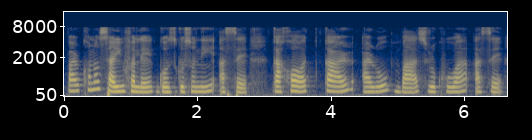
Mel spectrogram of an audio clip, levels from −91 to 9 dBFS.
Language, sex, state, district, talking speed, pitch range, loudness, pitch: Assamese, female, Assam, Kamrup Metropolitan, 100 wpm, 205-230 Hz, -17 LUFS, 215 Hz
